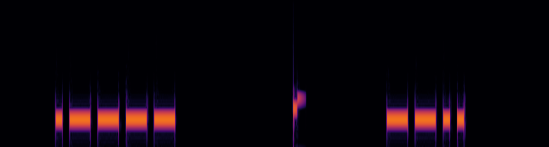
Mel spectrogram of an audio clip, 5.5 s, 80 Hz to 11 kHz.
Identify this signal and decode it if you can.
Morse code, heard as a keyed tone, about 17 wpm, 700 Hz. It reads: 1 Z
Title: Single Letter-Number 17wpm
